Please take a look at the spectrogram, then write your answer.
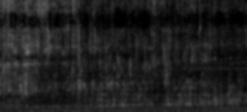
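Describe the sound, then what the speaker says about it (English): Water poured from a container over almonds in a sink, a faint steady trickle and splash heard alone at low volume. "just pour your water right on top of your almonds"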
